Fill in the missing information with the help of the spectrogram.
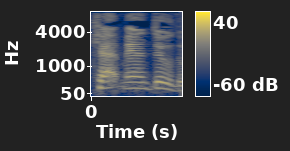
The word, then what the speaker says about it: Kathmandu: One capital I taught you this week. Kathmandu. For some reason, it's spelled K-A-T-H-M-A-N-D-U. Kathmandu.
